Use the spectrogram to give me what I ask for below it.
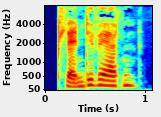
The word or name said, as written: planteverden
